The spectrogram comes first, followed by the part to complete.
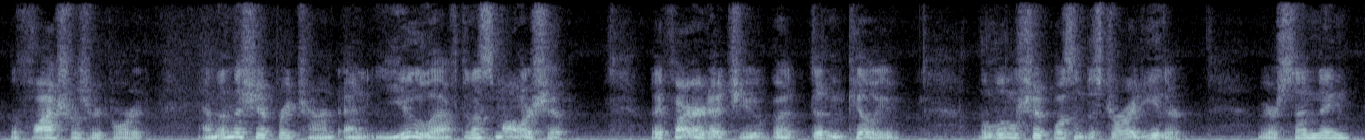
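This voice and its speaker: A man's voice: mid-range voice, warm tone, reverberant, a little hiss or hum. A man voicing a grave, blunt, determined outlander leader with an intent delivery in a science fiction audiobook.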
